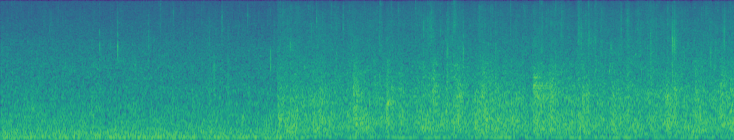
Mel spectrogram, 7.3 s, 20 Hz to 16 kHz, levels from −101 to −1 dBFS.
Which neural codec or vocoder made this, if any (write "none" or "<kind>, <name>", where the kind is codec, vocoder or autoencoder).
vocoder, BigVGAN v2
